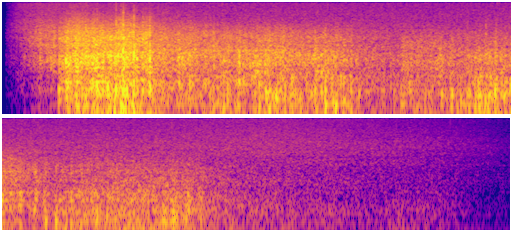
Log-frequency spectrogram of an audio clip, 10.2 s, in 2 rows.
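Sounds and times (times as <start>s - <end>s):
thunder: 0.3s - 7.8s.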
